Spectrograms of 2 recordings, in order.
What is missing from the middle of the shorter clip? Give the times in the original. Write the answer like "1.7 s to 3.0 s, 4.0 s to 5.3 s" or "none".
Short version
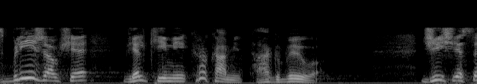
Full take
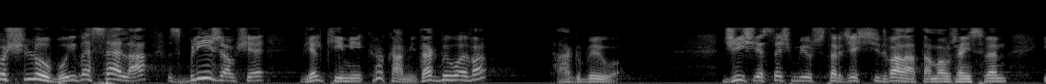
4.2 s to 5.4 s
